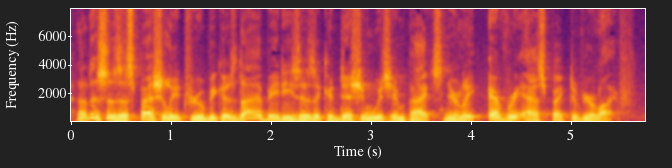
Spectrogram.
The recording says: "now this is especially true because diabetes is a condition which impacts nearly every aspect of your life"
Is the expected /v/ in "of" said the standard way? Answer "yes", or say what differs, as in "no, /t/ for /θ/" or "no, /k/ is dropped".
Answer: yes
